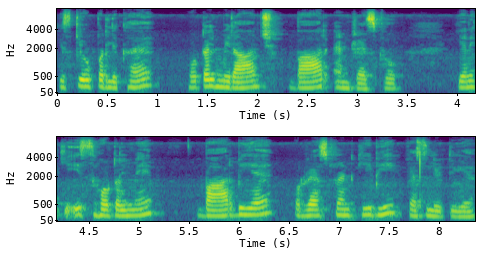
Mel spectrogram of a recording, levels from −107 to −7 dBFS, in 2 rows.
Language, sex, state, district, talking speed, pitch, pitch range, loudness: Hindi, female, Haryana, Rohtak, 165 wpm, 165 Hz, 155-185 Hz, -20 LUFS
